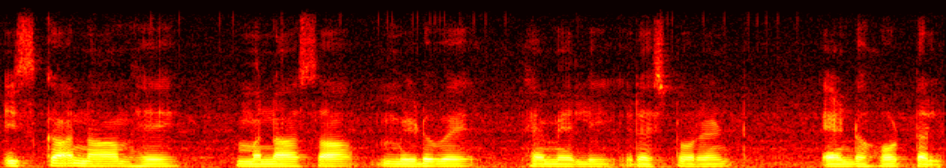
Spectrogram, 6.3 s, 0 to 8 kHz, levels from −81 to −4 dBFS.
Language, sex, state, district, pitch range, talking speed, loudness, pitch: Hindi, male, Madhya Pradesh, Dhar, 105-110 Hz, 95 wpm, -17 LUFS, 105 Hz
